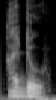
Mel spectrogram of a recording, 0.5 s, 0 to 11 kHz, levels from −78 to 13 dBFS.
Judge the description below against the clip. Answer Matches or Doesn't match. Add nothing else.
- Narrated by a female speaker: Doesn't match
